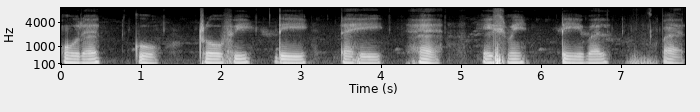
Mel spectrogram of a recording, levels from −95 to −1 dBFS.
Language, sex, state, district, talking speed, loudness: Hindi, male, Rajasthan, Jaipur, 75 wpm, -20 LUFS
